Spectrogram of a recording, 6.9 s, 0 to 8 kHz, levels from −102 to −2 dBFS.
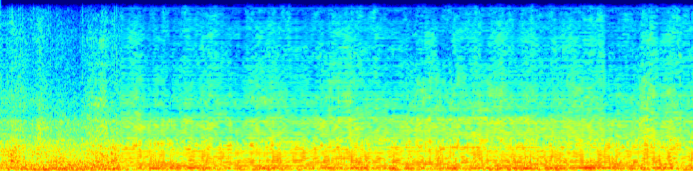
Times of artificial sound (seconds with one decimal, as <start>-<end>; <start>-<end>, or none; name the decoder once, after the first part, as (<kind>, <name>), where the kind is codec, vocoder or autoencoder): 1.2-6.9 (vocoder, HiFi-GAN)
